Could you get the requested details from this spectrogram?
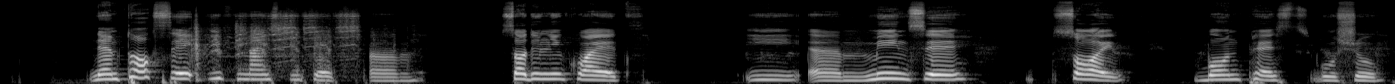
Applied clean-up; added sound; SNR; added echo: neural mask model RNNoise.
